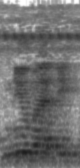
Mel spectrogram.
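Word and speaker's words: pneumatic: क्या कहते हैं, न्यूमैटिक बोन। पी साइलेंट है, न्यूमैटिक बोन, क्या कहेंगे उसको, न्यूमैटिक बोन।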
